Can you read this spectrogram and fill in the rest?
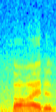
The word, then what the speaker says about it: Vida: Now, Mr. Seay, in answer to your question, when I was born, I was given the name of Vida, V-I-D-A, which is my mother's name.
